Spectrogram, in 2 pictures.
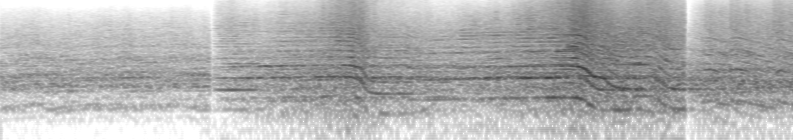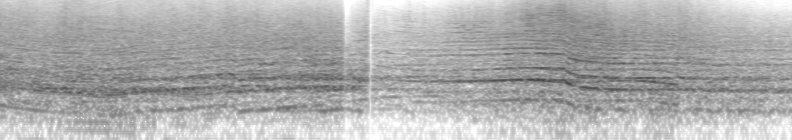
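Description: Racing car engines scream at high revs, rising and dropping in pitch as they shift gears.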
